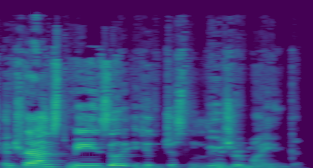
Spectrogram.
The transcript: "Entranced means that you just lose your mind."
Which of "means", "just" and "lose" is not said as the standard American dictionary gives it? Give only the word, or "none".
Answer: none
